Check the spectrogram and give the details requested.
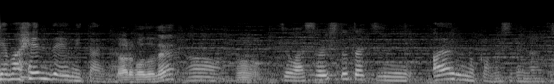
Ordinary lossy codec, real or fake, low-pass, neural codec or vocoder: none; real; 7.2 kHz; none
